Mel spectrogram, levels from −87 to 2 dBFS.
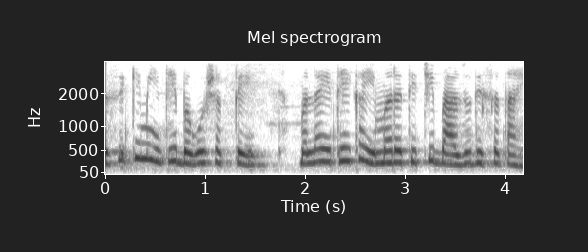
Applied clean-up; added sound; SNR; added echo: none; none; none; none.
